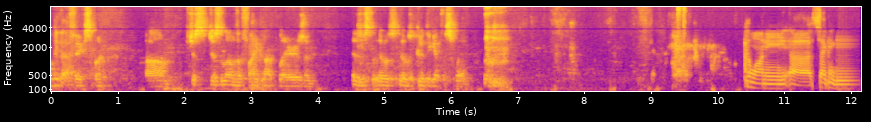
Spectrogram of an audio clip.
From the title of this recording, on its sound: Postgame Press Conference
